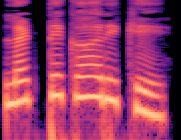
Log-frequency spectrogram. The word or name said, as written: ಲಟ್ಟೆಕಾರಿಕೆ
